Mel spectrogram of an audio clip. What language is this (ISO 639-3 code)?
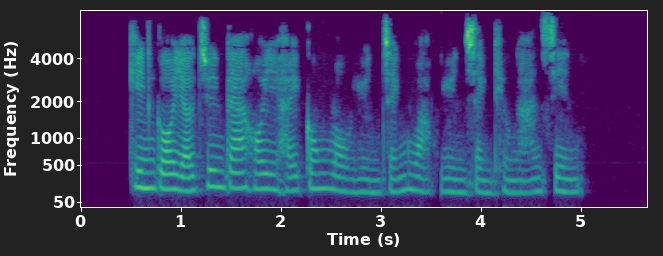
yue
